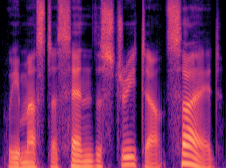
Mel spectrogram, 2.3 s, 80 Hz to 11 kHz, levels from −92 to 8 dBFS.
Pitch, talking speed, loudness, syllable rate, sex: 110 Hz, 160 wpm, -16 LUFS, 4.3 syllables/s, male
